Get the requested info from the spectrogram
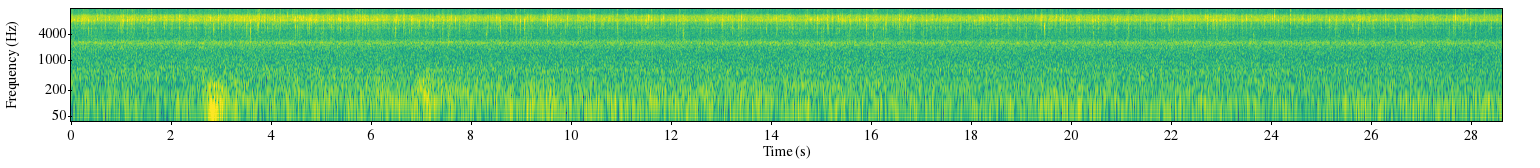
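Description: Torrential rain pouring steadily onto a lawn and a flooded paved driveway, a dense even hiss of drops splashing into standing water.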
